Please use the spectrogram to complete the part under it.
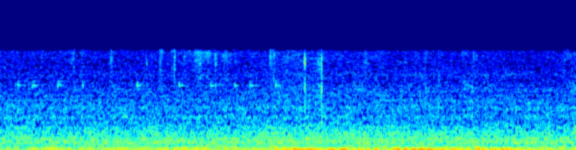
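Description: A car splashes steadily through standing water on an off-road driving course, a continuous broadband wash of spray and churning water that swells louder midway, with faint dripping and no talk.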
